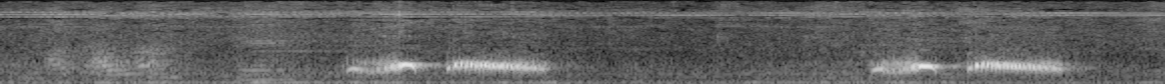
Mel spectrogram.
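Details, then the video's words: Spotted dove in the deep 'thổ ồm' cooing style used to rouse wild doves: soft murmuring notes, then two hollow two-part coos, a clipped note and a held low tone, about two and a half seconds apart. "Tiếng chim cu gáy thổ ồm kích thổ đồng siêu tốc lên cực nhanh"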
